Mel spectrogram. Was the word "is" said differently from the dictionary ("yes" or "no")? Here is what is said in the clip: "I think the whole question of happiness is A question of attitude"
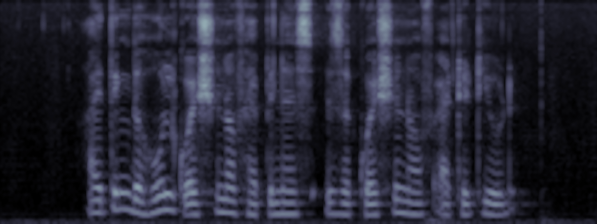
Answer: no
